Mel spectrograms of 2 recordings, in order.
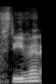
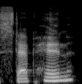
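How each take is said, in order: First: The middle is said as a v sound. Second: The middle is said as separate p and h. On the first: It is the name's usual pronunciation. "instead of Steven" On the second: It is read letter by letter. "if you read it literally, would be pronounced as Step Hen"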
